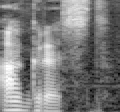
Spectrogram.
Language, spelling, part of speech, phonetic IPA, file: Polish, agrest, noun, [ˈaɡrɛst], Pl-agrest.ogg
